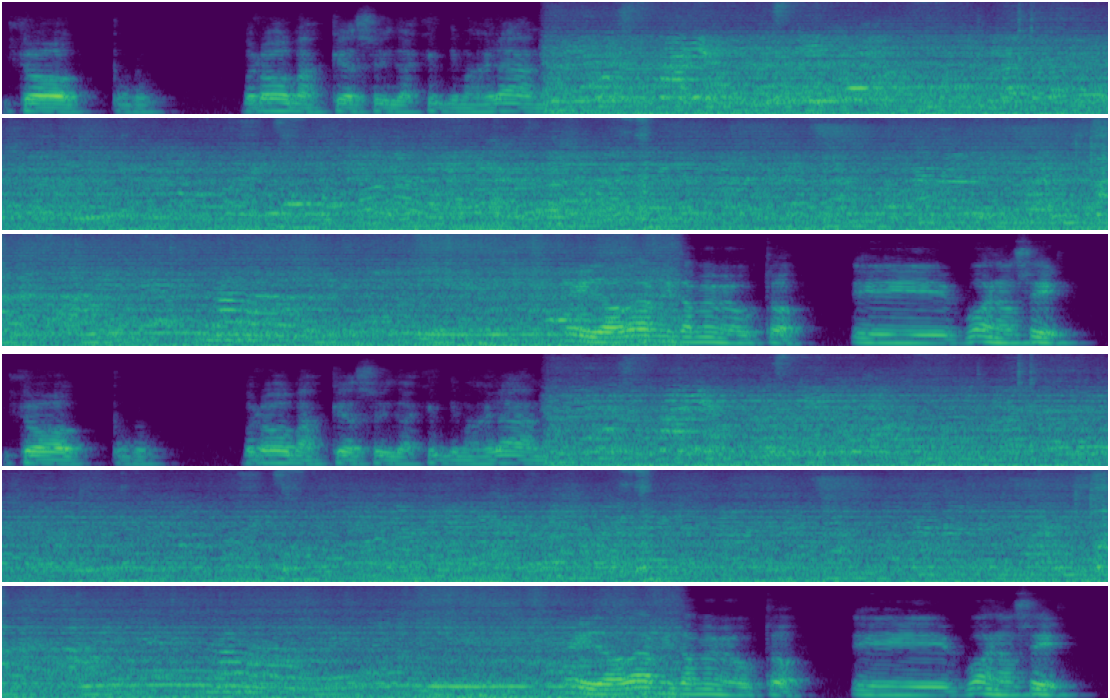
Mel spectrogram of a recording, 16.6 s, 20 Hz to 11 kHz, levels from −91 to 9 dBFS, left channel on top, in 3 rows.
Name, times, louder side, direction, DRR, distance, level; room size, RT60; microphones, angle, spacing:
voice 1, 0.1-0.8 1.2-2.8 13.9-15.1 15.3-16.4, equal, 10° left, 0.5 m, -23 dB
sound 1, 2.7-14.5, left 2 dB, 40° left, 0.9 m, -26 dB
voice 2, 3.8-6.0 6.6-12.7, left 3 dB, 60° left, 0.6 m, -40 dB
sound 2, 4.5-6.2 6.7-7.6 8.5-9.3 10.4-11.5 12.3-12.4 12.8-14.1, right 1 dB, 10° right, 1.1 m, -36 dB
sound 3, 7.4-13.9, right 4 dB, 80° right, 0.6 m, -34 dB
2.4 x 2.3 x 2.3 m
head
